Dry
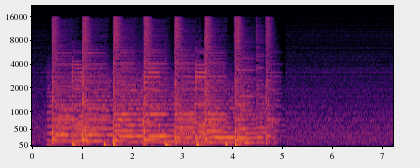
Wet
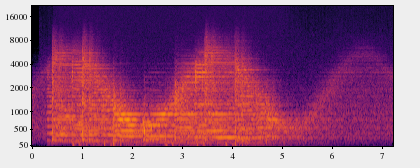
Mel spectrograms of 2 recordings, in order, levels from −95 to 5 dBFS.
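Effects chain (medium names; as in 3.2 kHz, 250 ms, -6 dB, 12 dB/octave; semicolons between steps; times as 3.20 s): frequency weighting A; in parallel at +1 dB: compression, threshold -41 dBFS, peak gain reduction 13 dB; on the sum: echo that smears into a reverb 486 ms, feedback 53%, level -11.5 dB; LFO low-pass sine 0.34 Hz 580–5800 Hz; bit-crushed delay 133 ms, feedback 35%, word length 9-bit, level -5 dB; trim +5.5 dB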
